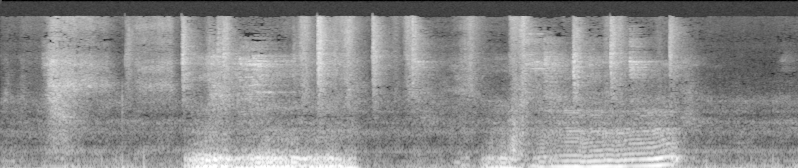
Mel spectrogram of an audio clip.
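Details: A male boxer dog 'talks' to a miniature schnauzer puppy in two long, low, groaning moans with a wavering, throaty tone.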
